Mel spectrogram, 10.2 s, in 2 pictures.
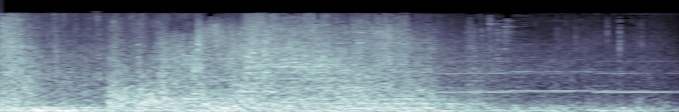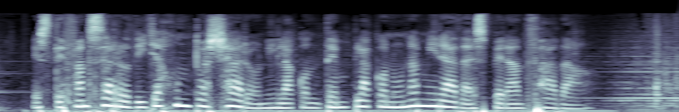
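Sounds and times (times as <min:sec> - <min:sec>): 
helicopter exploding in a large fireball: 0:00.0 - 0:03.9
speech: 0:05.4 - 0:10.1.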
